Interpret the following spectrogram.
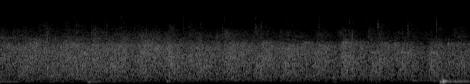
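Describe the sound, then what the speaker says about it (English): Faint, steady applause from an audience at a rocket launch program announcement, honoring university aerospace students seated up front, continuous without voices. "Everybody give them a round of applause."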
